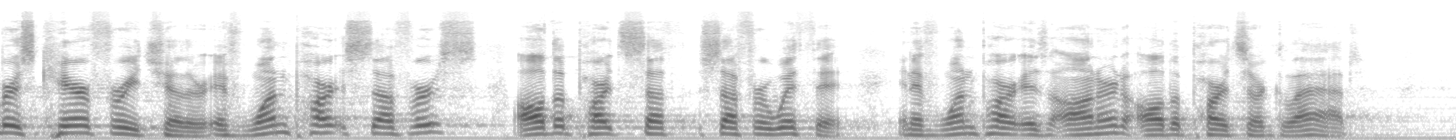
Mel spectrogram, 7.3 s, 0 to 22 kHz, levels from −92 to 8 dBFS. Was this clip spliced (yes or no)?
yes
